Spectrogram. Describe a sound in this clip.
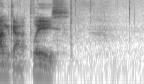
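A man speaks sternly.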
